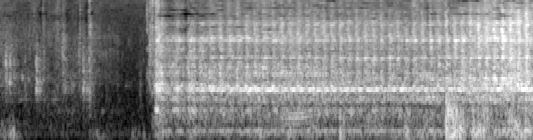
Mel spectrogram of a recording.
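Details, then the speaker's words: Outboard on a boat in the middle of a lake, choke lever pushed up, starter whirs steadily for a couple of seconds with no catch or firing; cranks but won't start, no juice, cause not identified. "Nope. No juice. We ain't doing nothing. We ain't going nowhere. We ain't going nowhere. We ain't going nowhere. This thing doesn't start."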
